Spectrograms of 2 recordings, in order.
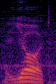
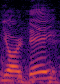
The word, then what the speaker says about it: Yarde: get that microphone up how do you say your name the proper way yard yard I apologize for saying yard day I'm look look at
